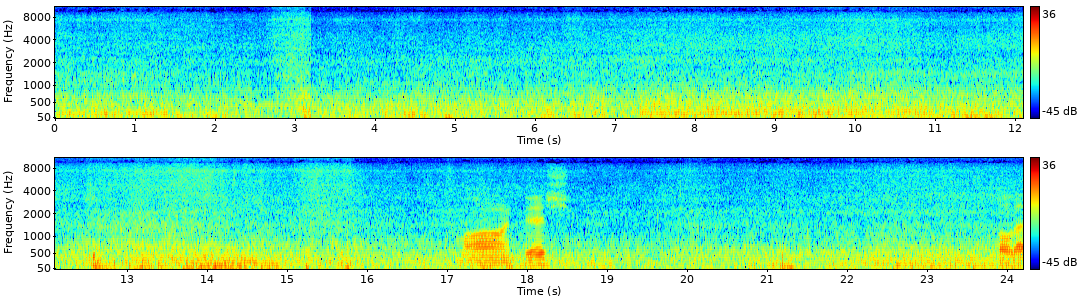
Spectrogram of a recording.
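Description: Rough ocean surf washing and foaming over the rocks of a small cove, a continuous wash that swells louder through the middle.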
